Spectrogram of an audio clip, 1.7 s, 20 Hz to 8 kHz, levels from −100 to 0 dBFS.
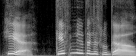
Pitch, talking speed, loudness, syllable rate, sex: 280 Hz, 210 wpm, -15 LUFS, 6.8 syllables/s, female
